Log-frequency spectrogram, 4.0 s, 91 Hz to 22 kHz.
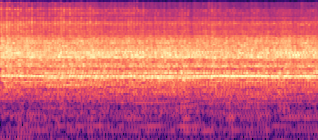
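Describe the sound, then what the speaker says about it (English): A Sawzall reciprocating saw with a poor blade works at a seized, rusty bolt on the dump bed of a 7.3 Powerstroke truck, giving a loud, steady mechanical whine and rattle for the whole stretch with no voices. "I got the Sawzall, so got it halfway out, gonna try to cut it off."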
